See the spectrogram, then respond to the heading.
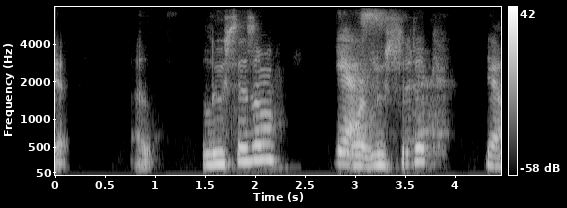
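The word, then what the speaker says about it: leucistic: Leucism? Yes. Or leucitic? Yeah, leucitic.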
